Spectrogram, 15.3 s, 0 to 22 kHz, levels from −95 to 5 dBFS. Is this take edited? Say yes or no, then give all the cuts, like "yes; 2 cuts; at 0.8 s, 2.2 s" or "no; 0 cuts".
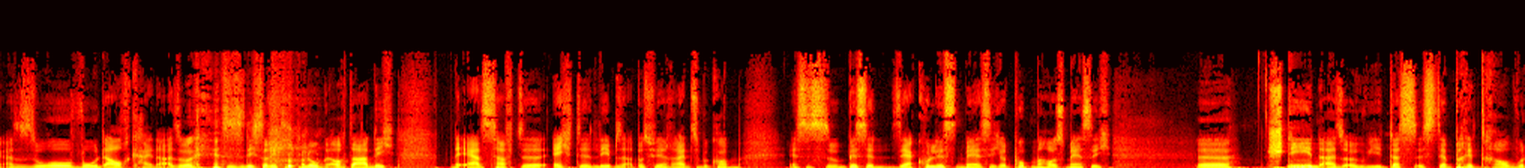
yes; 1 cut; at 11.9 s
